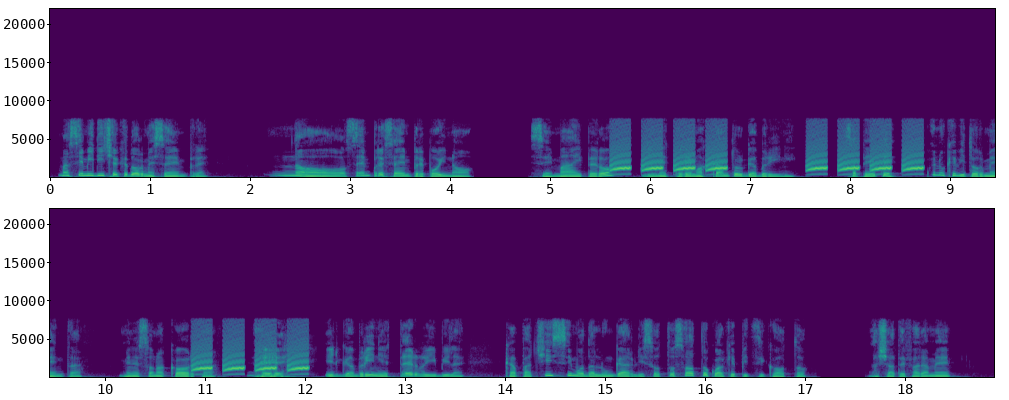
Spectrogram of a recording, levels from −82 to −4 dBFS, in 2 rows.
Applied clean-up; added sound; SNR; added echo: none; Alarm; -4 dB; none.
